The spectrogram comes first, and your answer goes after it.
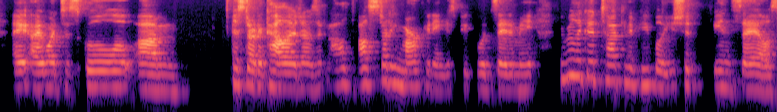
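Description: At a very fast pace, a woman speaks in a somewhat breathy, medium-pitched voice with lively intonation. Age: 50s. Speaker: author and learning and development trainer. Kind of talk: interview. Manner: halting.

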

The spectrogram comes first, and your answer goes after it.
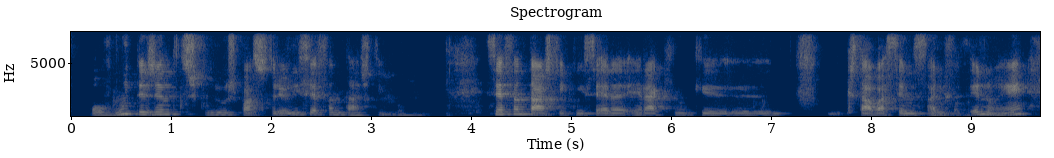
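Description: A woman's very deep, low voice, dark and mellow in tone and somewhat breathy, with lively intonation at a fairly quick pace. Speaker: preschool teacher. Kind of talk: casual chat.

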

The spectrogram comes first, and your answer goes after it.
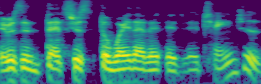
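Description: Here is a man with a normal speaking voice and a fairly low pitch. He keeps a moderate pace and fairly even intonation. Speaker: podcast co-host. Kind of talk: casual chat.

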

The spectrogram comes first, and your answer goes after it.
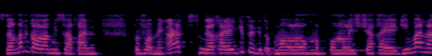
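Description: A woman talks at a very fast pace. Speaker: university student and performer. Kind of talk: casual chat.

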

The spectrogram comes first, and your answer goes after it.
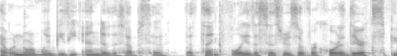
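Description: Intonation here is lively. The reading is done aloud in a natural voice.

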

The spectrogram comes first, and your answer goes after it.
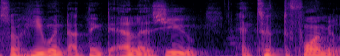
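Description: Someone with an American accent talks at a very fast pace in a very clean recording with a silent background. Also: man. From Texas. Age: 30s. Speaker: comedian and podcast host. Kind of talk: casual chat.

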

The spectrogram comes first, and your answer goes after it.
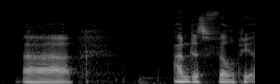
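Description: A fairly low-pitched man at a moderate pace, his intonation fairly even. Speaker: podcast host. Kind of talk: casual chat.

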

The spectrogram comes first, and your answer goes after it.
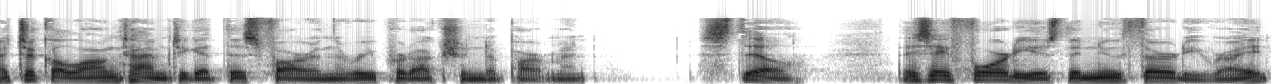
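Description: A man speaks in a normal speaking voice with a fairly low pitch, lively intonation and a moderate pace. The sound is dry and close with no echo, and the loudness very even. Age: 40s. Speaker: novelist and podcaster. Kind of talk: reading aloud.

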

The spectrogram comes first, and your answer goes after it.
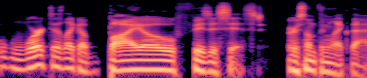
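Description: The sound is dry and close, with no echo. A man talks at a fairly slow pace. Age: 20s. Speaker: podcast co-host. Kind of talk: casual chat. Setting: studio.

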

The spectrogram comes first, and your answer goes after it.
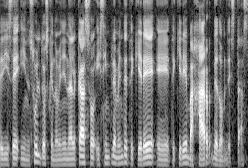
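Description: A man talks with ordinary pitch variation in a fairly low register. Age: young. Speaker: streamer and podcast host. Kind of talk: personal monologue podcast. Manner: hesitant, many fillers.

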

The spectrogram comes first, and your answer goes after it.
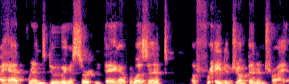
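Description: Here a man speaks in a normal speaking voice at a medium pitch. His pace is moderate. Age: 50s. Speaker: personal trainer. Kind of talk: interview. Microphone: connection cutting out.

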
